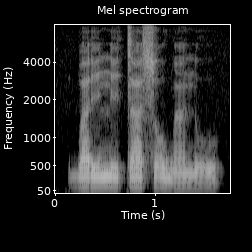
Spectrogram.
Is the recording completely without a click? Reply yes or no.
yes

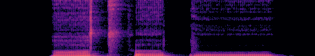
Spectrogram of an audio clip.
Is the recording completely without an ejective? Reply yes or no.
no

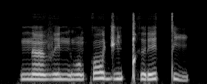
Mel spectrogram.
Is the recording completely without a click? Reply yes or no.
no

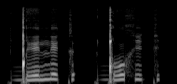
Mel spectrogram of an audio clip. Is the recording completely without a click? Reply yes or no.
no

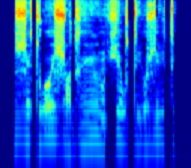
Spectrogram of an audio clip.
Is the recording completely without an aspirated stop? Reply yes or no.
yes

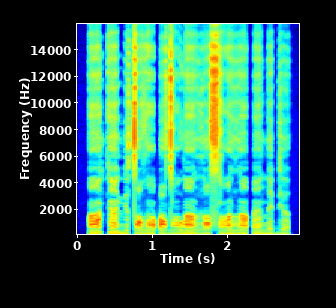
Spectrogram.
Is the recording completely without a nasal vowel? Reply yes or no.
no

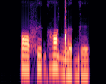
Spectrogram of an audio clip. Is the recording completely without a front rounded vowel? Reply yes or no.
no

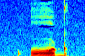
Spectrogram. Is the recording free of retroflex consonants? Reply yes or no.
no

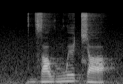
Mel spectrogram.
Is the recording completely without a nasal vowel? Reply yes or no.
yes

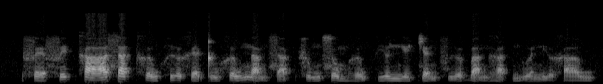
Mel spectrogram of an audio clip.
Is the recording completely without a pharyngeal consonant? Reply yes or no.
yes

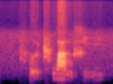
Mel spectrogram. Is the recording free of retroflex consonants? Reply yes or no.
no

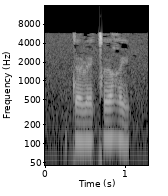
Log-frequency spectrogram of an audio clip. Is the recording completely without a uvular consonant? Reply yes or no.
no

